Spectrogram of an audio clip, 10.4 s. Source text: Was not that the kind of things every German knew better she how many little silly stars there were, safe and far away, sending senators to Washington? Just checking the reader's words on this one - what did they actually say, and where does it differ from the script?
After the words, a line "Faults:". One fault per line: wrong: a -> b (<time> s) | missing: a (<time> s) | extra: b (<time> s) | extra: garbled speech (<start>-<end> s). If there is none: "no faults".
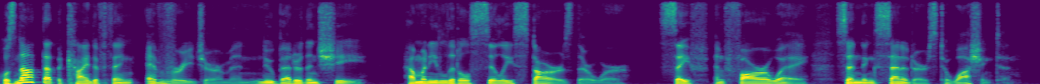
Was not that the kind of thing every German knew better than she how many little silly stars there were, safe and far away, sending senators to Washington?
Faults:
wrong: things -> thing (1.0 s)
extra: than (3.0 s)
